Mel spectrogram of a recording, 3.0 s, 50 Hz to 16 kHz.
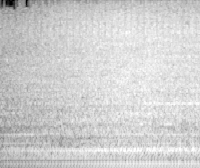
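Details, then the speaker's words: A Honda EF hatch with a B17A1 swap on the stock exhaust idles steadily with a regular low puffing pulse. There is no ticking; the exhaust leak was at a header missing a nut, and tightening the header bolt followed. "so guys the car turns on no weird ticks it does have an exhaust leak right there i can hear it right there"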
